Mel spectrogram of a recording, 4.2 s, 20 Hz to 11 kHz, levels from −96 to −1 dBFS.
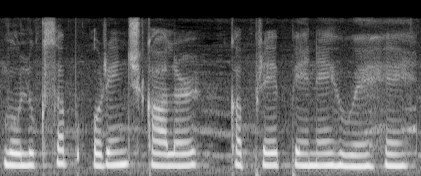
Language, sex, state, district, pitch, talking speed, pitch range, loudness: Hindi, female, Arunachal Pradesh, Lower Dibang Valley, 225 Hz, 130 wpm, 220-235 Hz, -13 LUFS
